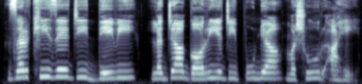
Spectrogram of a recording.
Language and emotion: Sindhi, neutral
